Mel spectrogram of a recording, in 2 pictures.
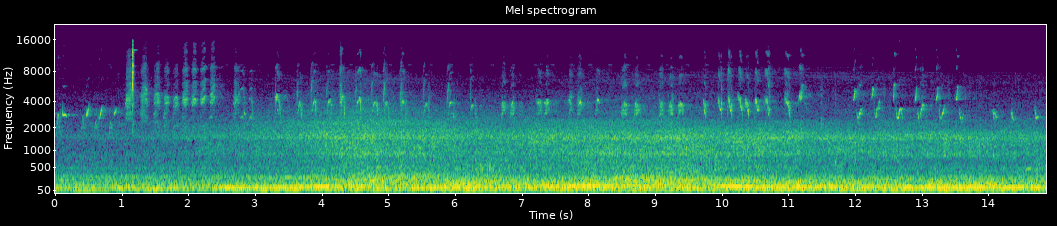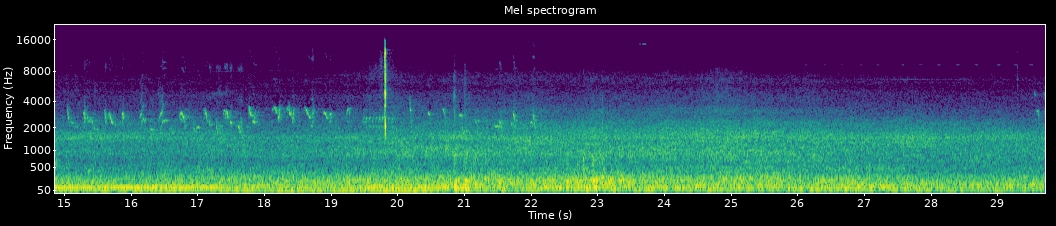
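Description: Small birds chirping in quick repeated calls, over a steady low hum. A sharp click sounds about a second in, and a louder one near twenty seconds in.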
